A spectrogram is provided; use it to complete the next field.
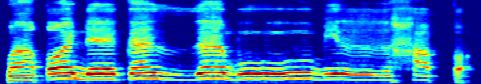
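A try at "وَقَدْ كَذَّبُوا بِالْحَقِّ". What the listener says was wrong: Aduh, terlalu cepat melepas kolkolahnya. Ingat itu tasdid. Kalau bil haqq nggak pakai tasdid. Iya, jadi ada bedanya antara yang nggak pakai tasdid sama yang pakai tasdid.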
